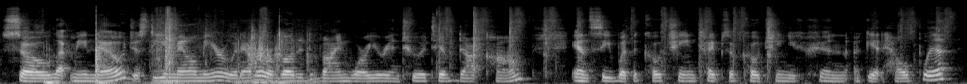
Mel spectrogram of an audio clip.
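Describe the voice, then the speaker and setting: A woman from the United States giving a casual tarot reading, rambling with many fillers and restarts, her voice a little worn and going hoarse. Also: low voice, fairly even intonation, moderate pace, noisy background. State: losing her voice. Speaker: tarot reader. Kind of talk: casual spiritual reading to camera.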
